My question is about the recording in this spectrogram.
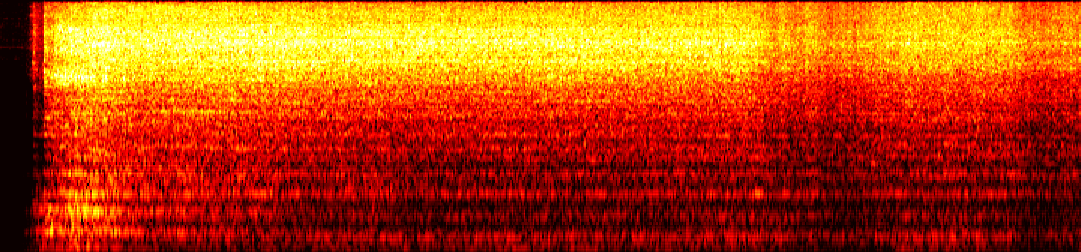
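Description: Stainless steel toilet flushing with a lot of water: a loud rush of water cuts in suddenly just after the start, runs steadily, then eases a little near the end as the bowl keeps filling.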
